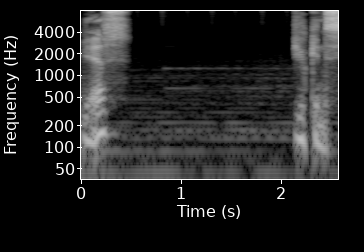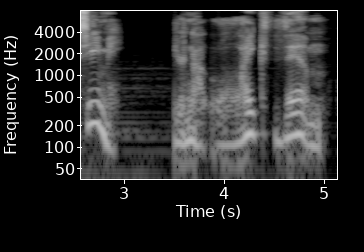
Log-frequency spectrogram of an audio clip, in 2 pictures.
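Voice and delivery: low, raspy whisper of a ghost. Acted. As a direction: rasp it out like a dead man. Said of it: "You hear a raspy voice".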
